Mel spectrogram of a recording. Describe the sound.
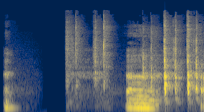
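Rapid clicking on a computer keyboard comes in a few short bursts, with a voice talking over parts of it.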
